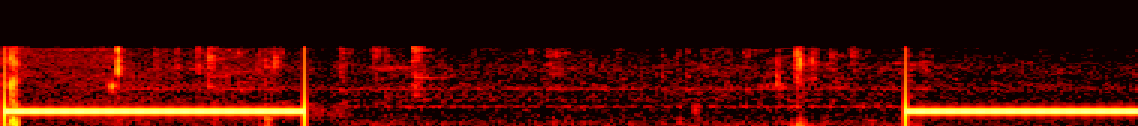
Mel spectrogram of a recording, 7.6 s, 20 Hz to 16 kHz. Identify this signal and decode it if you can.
Ringback tone (North America), 440 + 480 Hz.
